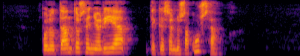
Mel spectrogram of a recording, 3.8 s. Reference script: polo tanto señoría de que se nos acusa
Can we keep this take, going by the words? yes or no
yes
